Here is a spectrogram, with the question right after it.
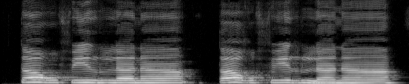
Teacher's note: را ساکینہ سے پہلے کیا ہے؟ زیر ہے، را کو باریک رکھیں گے۔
